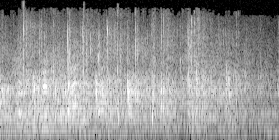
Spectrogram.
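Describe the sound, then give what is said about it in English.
The PJFC audience claps for themselves in a dense, steady patter of many hands, fairly soft and even throughout the few seconds, with no pauses or standout claps. “I give a clap to yourself.”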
